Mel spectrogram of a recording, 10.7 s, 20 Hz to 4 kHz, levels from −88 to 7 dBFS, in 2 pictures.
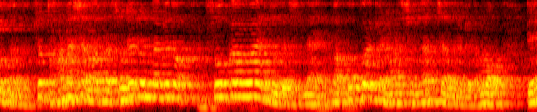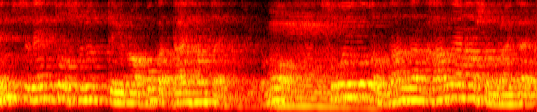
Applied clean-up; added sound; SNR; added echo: none; none; none; reverberation time 1.0 s.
